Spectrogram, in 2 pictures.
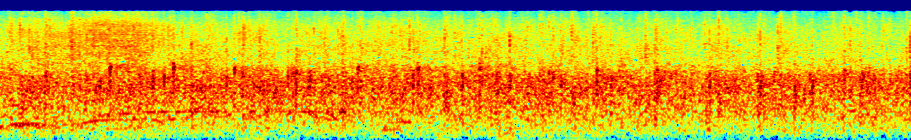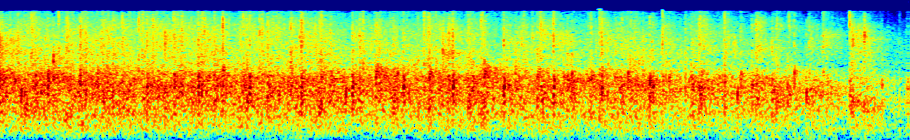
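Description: An audience claps and cheers to welcome back four teenage trombonists and a guitarist from Chicago, a dense, steady roar of applause sustained at even loudness for about nine seconds before thinning slightly at the end.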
